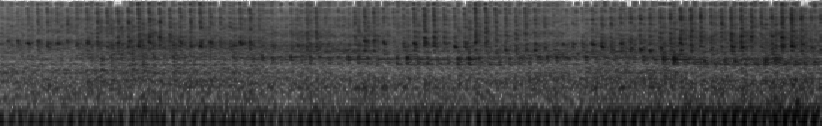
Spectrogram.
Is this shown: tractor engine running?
yes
